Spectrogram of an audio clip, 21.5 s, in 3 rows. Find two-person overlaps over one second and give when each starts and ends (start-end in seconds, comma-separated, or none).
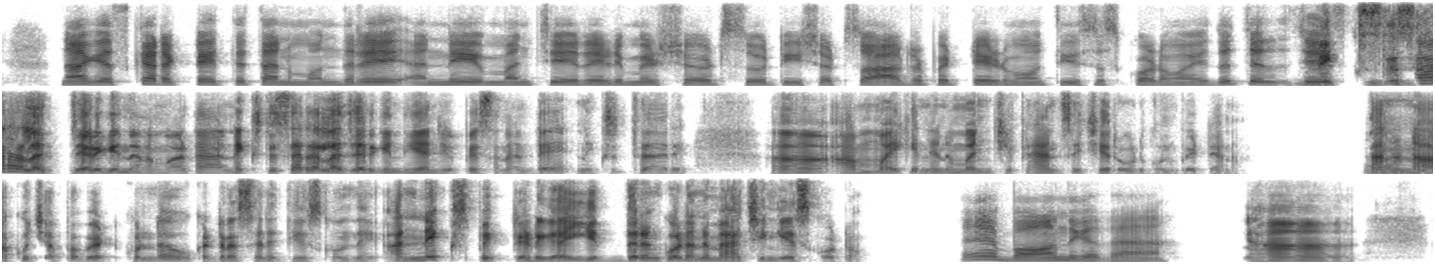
none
